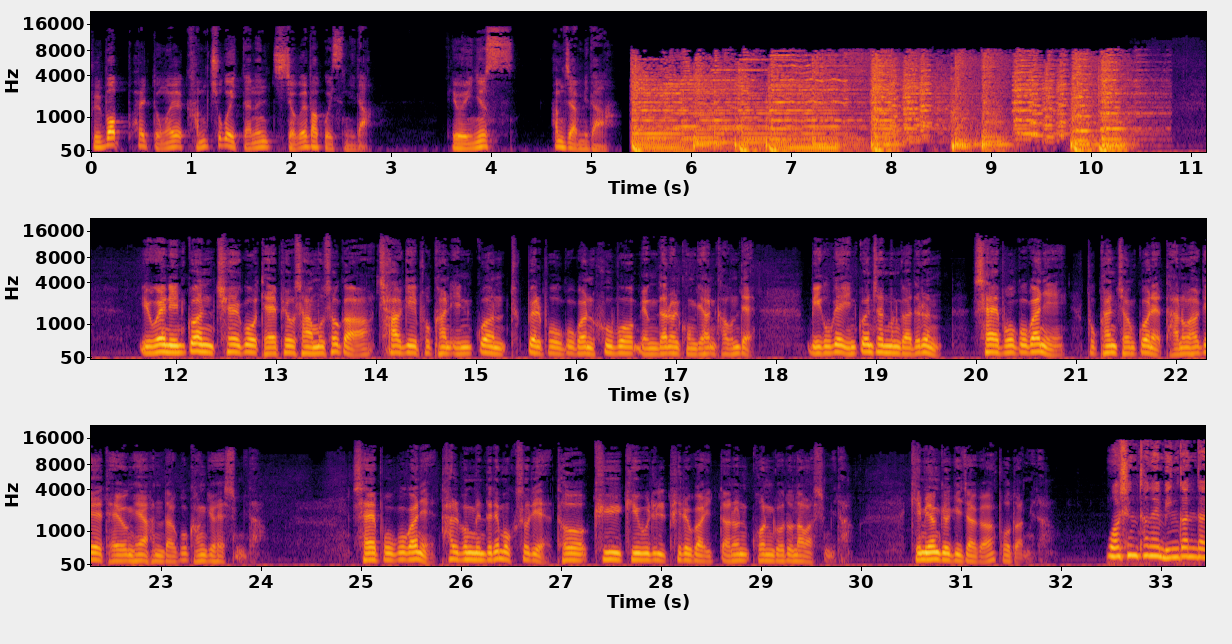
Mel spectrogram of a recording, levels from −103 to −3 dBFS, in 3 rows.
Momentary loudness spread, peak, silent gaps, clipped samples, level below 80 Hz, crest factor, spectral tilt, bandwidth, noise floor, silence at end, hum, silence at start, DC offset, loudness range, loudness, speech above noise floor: 13 LU; -6 dBFS; 5.30-5.38 s; under 0.1%; -40 dBFS; 20 dB; -5.5 dB/octave; 15 kHz; -74 dBFS; 0 s; none; 0 s; under 0.1%; 7 LU; -25 LUFS; 50 dB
